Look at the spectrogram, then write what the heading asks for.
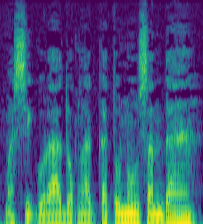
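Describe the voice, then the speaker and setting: An actor plays a confident older brother in an Ilocano radio drama. His mid-range voice is husky, and he speaks with assurance to a younger sibling. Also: medium pitch, fairly even intonation, brisk, darkish tone, no echo, natural voice. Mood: assured.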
